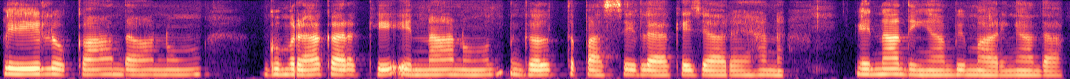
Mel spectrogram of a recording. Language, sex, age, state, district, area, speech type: Punjabi, female, 18-30, Punjab, Tarn Taran, rural, spontaneous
